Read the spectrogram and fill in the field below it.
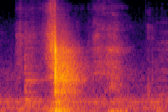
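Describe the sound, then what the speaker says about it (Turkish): A knife slices through a peeled onion on a cutting board in a home kitchen, one crisp chopping strike landing against the board, then faint small follow-up sounds. "Şimdi soğanı soydum ikiye bölelim."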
